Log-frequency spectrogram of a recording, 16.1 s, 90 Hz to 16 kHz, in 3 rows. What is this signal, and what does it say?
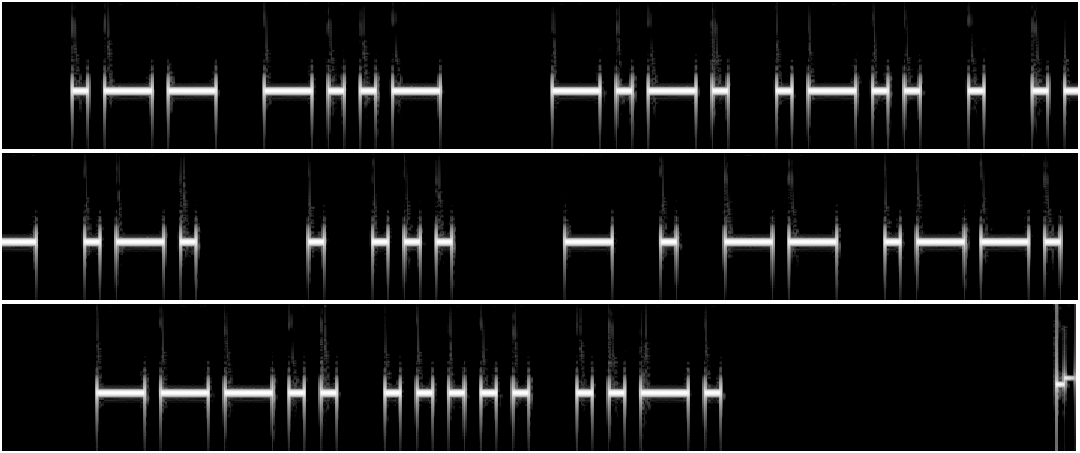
Morse code, heard as a keyed tone, about 15 wpm, 700 Hz. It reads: WX CLEAR ES TEMP 85F
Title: Practice QSO - Exchange 2 - Info - 15wpm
